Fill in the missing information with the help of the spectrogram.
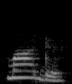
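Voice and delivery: "Mother" with MO punched loud, falling after; stress on first syllable. Shown as a demonstration. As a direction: model "Mother" with a strong MO. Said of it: "at the ma".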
